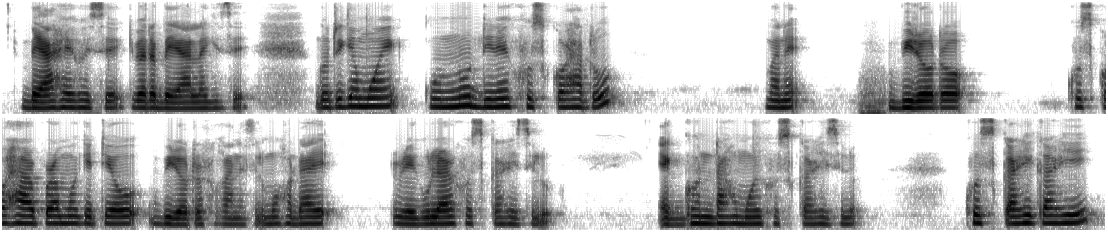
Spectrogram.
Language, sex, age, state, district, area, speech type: Assamese, female, 30-45, Assam, Dhemaji, rural, spontaneous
